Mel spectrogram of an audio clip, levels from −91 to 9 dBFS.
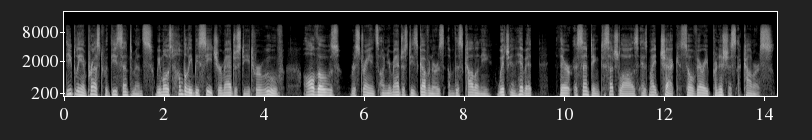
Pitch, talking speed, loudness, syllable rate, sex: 120 Hz, 160 wpm, -20 LUFS, 5.3 syllables/s, male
